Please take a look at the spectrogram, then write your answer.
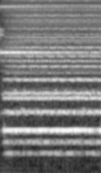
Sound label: ENSONIQ VFX GLORY; Rubber Chicken Software Sample Bank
